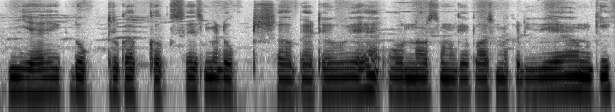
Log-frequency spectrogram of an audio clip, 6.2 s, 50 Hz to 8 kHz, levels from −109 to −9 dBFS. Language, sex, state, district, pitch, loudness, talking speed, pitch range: Hindi, male, Uttar Pradesh, Saharanpur, 115 Hz, -15 LUFS, 215 wpm, 110-120 Hz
